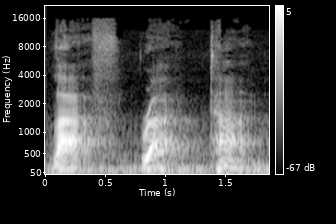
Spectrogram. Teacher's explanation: In a lot of the South and in West and Central Texas, that vowel gets completely smoothed out so that it's not a diphthong anymore, but just a long sound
